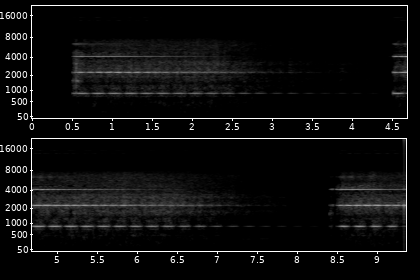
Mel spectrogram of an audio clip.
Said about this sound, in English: Remember that bell was not the end of the sitting, it's the beginning of the transition from sitting to standing to walking.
